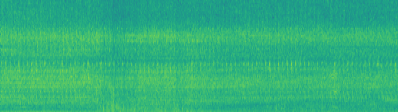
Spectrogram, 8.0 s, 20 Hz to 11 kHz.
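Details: Komatsu PC200-8N1 excavator diesel, previously hard starting from a leaking common rail fuel relief valve: deep, steady drone at constant speed after a brief clatter near two seconds, idling evenly and healthy.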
